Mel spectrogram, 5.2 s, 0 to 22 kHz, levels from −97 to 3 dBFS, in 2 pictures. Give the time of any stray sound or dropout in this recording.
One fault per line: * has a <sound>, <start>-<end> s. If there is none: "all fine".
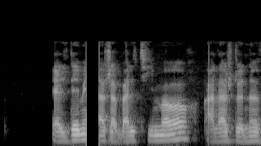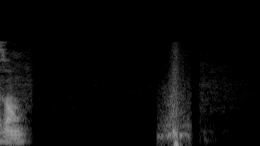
* has a dropout, 0.9-1.0 s
* has a whoosh, 4.2-4.5 s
